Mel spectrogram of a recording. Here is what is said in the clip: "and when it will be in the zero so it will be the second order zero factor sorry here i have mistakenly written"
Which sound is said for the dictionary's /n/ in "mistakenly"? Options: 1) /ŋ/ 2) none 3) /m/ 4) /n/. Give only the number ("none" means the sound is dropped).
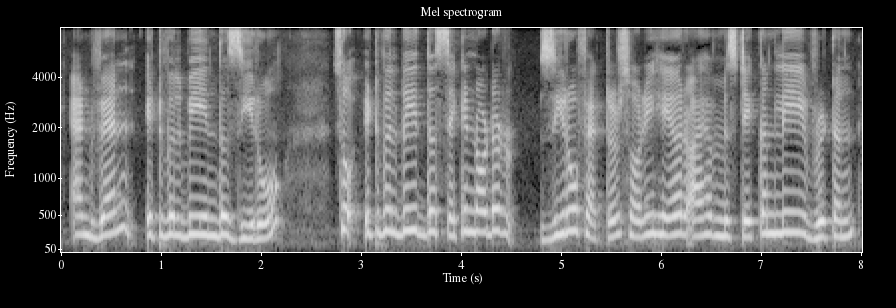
4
